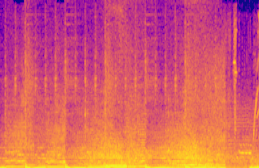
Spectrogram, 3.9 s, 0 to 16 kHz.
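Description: A 2023 BMW M2 accelerating hard, its engine note climbing loud and close through rapid upshifts, each gear a rising whine cut by a brief dip, with a faint tire squeal near the end.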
